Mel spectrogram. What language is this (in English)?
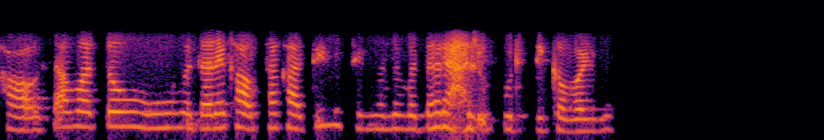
Gujarati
